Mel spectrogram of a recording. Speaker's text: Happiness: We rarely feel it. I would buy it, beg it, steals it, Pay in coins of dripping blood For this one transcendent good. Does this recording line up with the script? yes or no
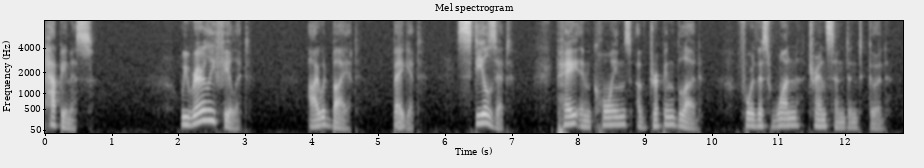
yes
